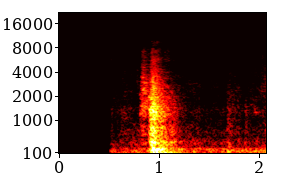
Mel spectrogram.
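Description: Dead silence for the first half second, then a single sharp knock about a second in, followed by faint room noise.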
